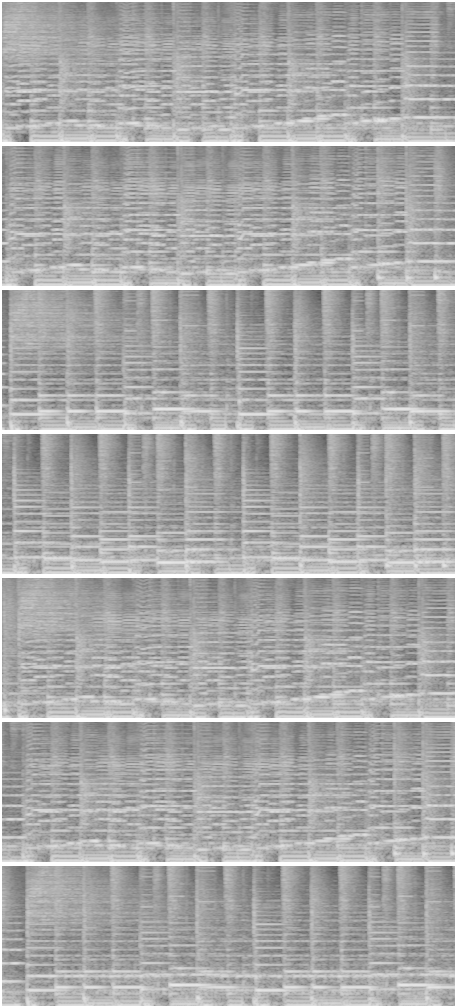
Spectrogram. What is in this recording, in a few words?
karaoke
